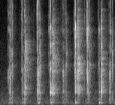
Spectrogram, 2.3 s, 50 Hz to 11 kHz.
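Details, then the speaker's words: Land Rover 300Tdi fuel lift pump fitted with only one gasket instead of the 3 mm spacing: cam sits too tight against the lever, which has nowhere to go, giving sharp hard clicking about four times a second, often in pairs, following engine speed. "can you hear it what's happened is that this is only at one gasket on and what is going on is that the cam is is too tight against this lever and it's nowhere to go"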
